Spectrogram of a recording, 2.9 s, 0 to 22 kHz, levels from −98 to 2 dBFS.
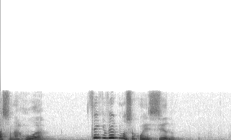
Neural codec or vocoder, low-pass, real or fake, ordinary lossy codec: none; none; real; none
